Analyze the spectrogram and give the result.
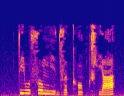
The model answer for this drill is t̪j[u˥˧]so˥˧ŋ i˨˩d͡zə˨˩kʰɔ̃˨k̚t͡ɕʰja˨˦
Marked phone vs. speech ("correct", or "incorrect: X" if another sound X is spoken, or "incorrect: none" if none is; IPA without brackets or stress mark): correct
